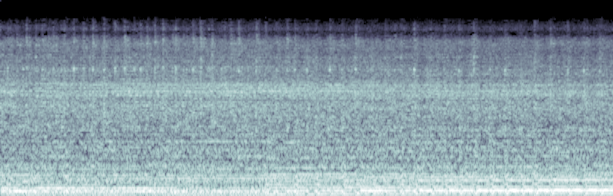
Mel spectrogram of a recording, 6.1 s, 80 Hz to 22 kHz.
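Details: Troy-Bilt TB22 single-cylinder two-stroke weed trimmer, running after refuelling with 50:1 TruFuel; settles into a steady, even run with no misses or knocks; it just needed gas.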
